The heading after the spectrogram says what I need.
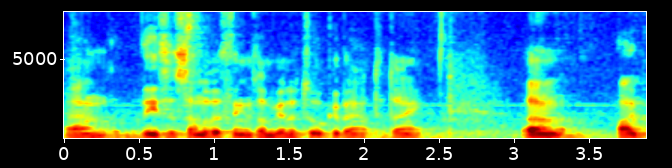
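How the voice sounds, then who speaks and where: Over noticeable background noise and audible room echo, a man speaks in a fairly low pitch with ordinary pitch variation. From London, England. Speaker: university lecturer, program director. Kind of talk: academic seminar talk. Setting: seminar room with live audience. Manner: hesitant, with fillers and repetitions.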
